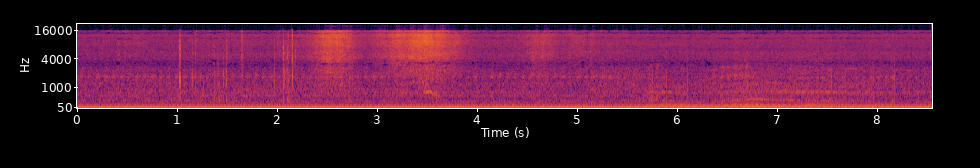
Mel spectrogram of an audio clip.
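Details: 2005 Saab 9-2X Aero, 119K on the engine, stage 2 COBB tune, cold start: a deep steady idle with a faint rapid knock underneath. Data logging shows no knock, and piston slap is suspected but unconfirmed. Cold start engine knock.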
